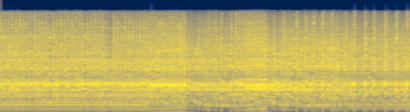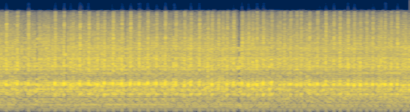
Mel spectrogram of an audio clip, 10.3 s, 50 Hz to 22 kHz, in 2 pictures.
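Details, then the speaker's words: Red Max EBZ7500 commercial backpack leaf blower two-stroke, getting louder over 1.5–2 years: harsh, uneven clatter with a buzzy rattle over the engine. On teardown the cooling fan was found loose on its mount. "well what were we talking about look that Fan's loose let's go get one bolt out of it see if they're tight or not"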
